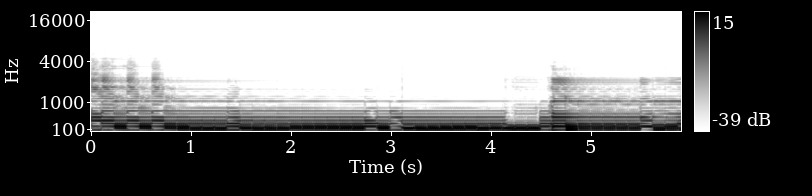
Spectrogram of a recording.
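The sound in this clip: Effects pedal on a sequence setting with random, LFO-like modulation, giving a loud, distorted, sustained tone that is chopped by irregular stepping pulses and shifting timbre.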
